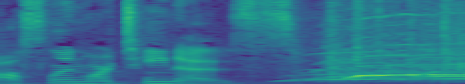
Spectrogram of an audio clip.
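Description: A woman announces through a microphone in a large hall.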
